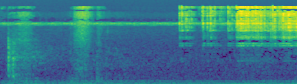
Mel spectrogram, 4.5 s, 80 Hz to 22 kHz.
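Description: Extruded smokeless rifle powder (Accurate 4064) rattling and trickling as it is poured from a powder scoop into a scale pan. It starts about three seconds in, after near silence with a low hum.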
